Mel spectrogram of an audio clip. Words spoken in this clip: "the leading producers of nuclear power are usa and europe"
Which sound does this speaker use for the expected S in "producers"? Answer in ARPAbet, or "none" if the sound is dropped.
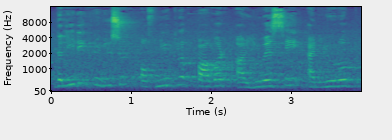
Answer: SH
